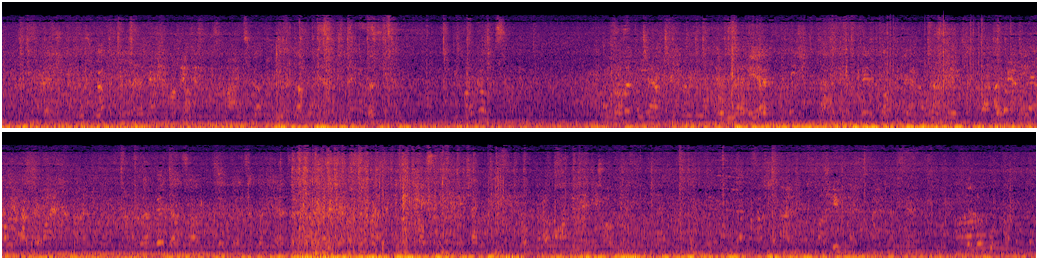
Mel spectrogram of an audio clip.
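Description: A bus body rattles and creaks over the road.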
